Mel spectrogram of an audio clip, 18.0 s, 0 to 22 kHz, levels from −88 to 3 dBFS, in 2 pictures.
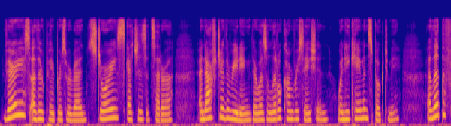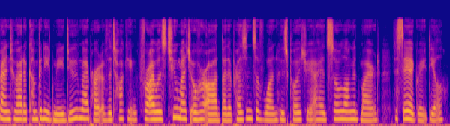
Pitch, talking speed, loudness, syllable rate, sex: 235 Hz, 200 wpm, -18 LUFS, 5.4 syllables/s, female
